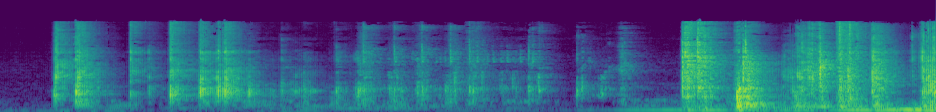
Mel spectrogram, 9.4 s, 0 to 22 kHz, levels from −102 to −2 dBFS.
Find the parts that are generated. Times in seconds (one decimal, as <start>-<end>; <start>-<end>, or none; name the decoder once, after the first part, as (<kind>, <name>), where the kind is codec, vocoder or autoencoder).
0.0-3.7 (vocoder, BigVGAN v2); 7.6-8.1; 8.7-9.4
